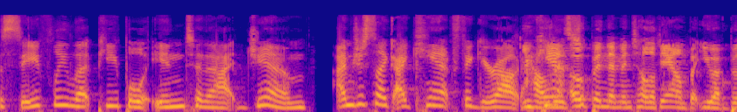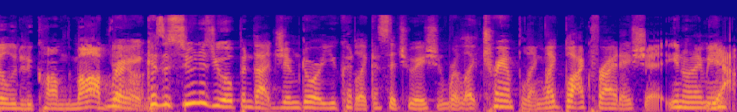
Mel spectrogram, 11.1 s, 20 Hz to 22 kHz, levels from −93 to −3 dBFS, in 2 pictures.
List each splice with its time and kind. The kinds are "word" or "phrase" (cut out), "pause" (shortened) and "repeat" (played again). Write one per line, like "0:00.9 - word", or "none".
0:02.4 - pause
0:04.9 - phrase
0:05.4 - word
0:08.2 - word
0:09.1 - word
